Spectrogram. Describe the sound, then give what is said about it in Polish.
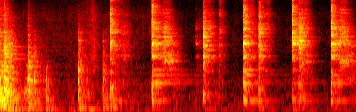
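Diced meat for goulash is stirred as it fries in a pan: a rapid series of about a dozen scraping, clattering utensil strokes against the pan in an uneven rhythm, with no talk. “Mięsko trzeba mieszać starannie, tak żeby każda kostka miała szansę opiec się dokładnie z każdej strony.”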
